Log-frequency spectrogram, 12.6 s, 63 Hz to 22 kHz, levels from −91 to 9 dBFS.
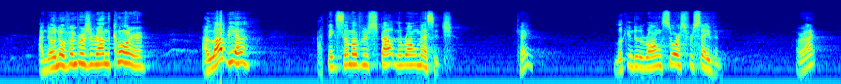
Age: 40-59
